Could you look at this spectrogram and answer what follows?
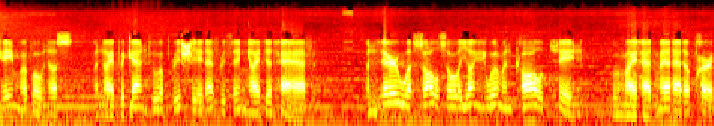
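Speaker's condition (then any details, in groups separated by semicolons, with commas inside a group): ALS, speech-generating device; uses wheelchair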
